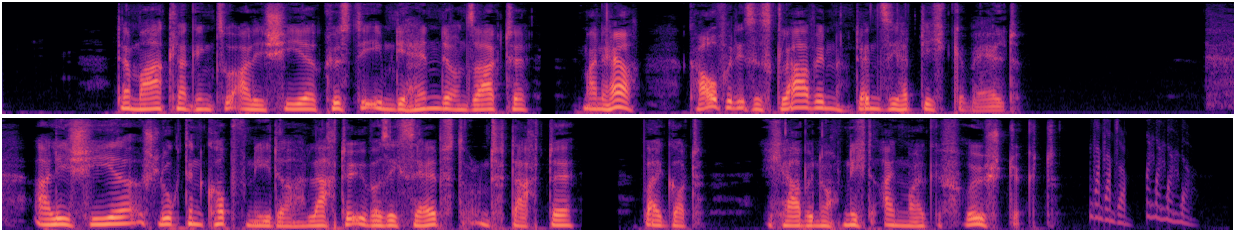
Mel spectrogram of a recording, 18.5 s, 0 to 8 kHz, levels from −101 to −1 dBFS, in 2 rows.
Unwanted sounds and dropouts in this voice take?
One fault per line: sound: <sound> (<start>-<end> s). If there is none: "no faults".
sound: chirp (17.4-18.2 s)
